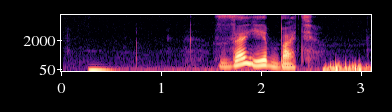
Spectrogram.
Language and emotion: Russian, neutral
